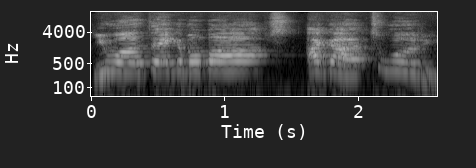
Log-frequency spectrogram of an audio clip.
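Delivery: put-on mermaid character voice.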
